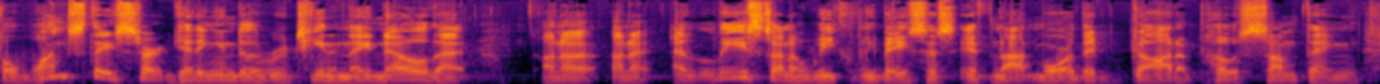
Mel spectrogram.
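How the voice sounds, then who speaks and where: In a very clean recording with a silent background, a man talks at a fairly quick pace in a normal speaking voice, his medium pitch showing ordinary pitch variation. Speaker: podcast host. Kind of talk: interview.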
